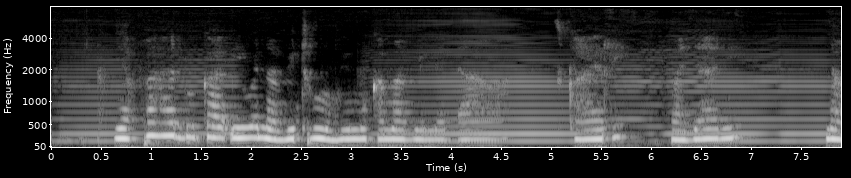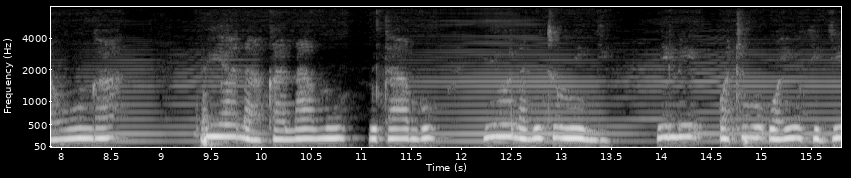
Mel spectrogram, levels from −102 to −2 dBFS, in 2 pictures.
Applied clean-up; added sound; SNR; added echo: none; Bowed string instrument; 19 dB; reverberation time 0.4 s.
